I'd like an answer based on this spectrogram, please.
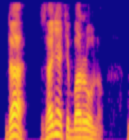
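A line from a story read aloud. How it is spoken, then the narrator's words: Barked reply. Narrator (Russian): гаркнул в ответ Штык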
